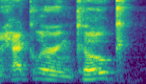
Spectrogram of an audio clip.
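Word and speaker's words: Heckler & Koch: I also correct people on Heckler and Coke.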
